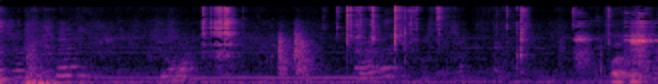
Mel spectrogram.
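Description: Metal serving spoon and fork scraping and clinking against a glass serving platter as spaghetti is lifted out, in scattered light clicks with a sharper clink about four seconds in.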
